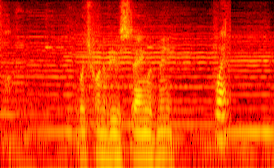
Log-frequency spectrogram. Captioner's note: voiceover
